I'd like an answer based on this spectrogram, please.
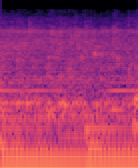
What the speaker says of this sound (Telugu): వాటర్ పోసుకుంటున్నాను అండి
